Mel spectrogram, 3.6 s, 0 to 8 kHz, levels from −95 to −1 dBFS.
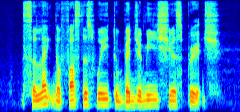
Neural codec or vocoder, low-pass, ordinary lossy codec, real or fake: codec, 16 kHz, 8 kbps, FreqCodec, larger model; none; none; fake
